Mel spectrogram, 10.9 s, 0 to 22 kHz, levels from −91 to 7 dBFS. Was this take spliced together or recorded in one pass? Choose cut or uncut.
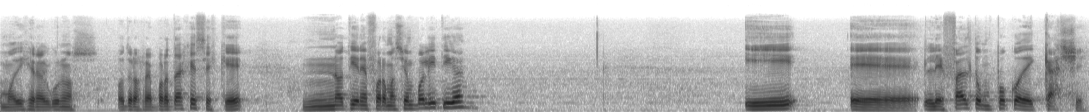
uncut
